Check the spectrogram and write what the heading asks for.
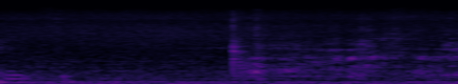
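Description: A steel ladle stirs broken wheat into simmering water in an aluminium pot. About a second in the ladle knocks on the pot, and stirring and swishing follow. A steady low hum sits underneath.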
